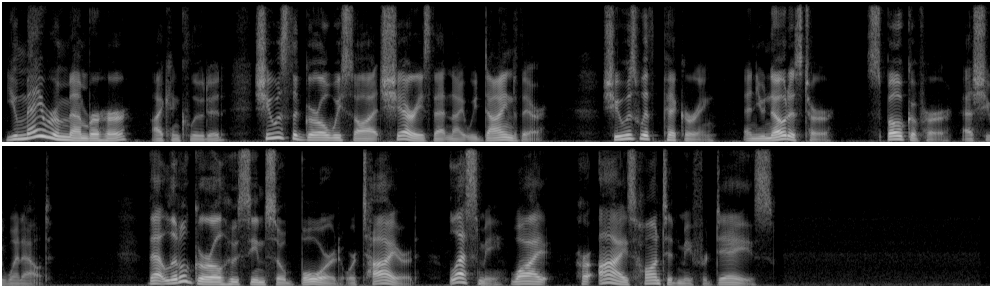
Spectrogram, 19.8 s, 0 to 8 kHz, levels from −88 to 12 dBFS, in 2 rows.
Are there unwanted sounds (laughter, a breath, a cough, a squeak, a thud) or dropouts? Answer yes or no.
no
